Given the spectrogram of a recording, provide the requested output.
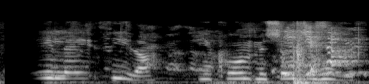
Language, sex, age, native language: Icelandic, female, 14, Icelandic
